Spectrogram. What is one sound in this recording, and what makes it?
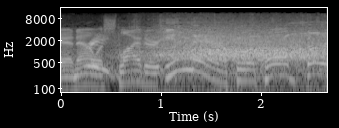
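A stadium crowd roars loudly.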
